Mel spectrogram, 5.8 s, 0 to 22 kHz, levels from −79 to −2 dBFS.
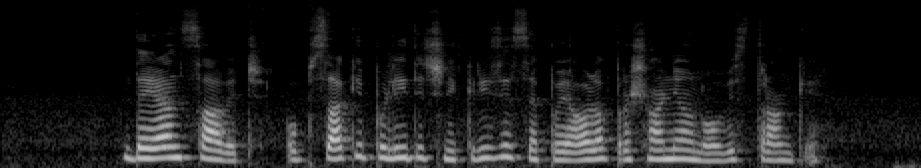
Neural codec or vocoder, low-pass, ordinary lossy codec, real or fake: none; 19.8 kHz; none; real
